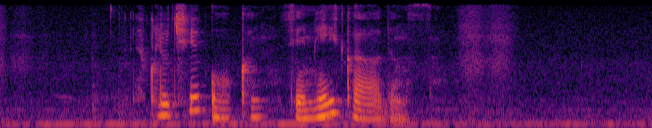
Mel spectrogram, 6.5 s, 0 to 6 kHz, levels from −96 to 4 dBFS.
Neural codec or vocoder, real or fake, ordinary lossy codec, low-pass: none; real; none; 5.4 kHz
